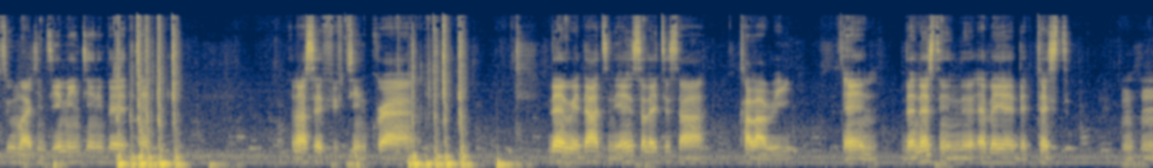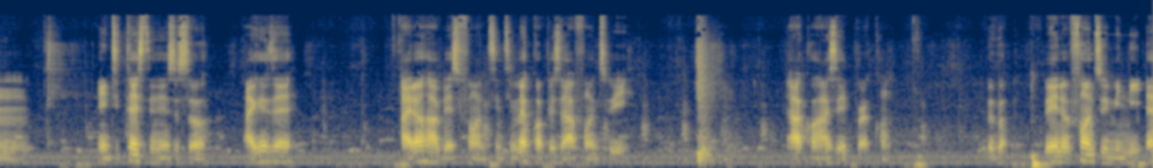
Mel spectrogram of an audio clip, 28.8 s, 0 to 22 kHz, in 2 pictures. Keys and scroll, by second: 1.7 KP_1, 1.9 KP_0, 2.1 Return, 5.4 KP_1, 5.6 KP_5, 5.8 Return.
